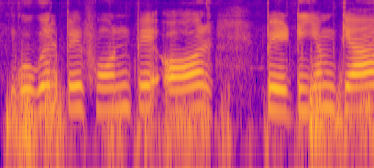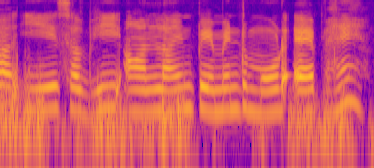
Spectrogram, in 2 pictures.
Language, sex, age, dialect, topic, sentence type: Hindi, female, 18-24, Awadhi Bundeli, banking, question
